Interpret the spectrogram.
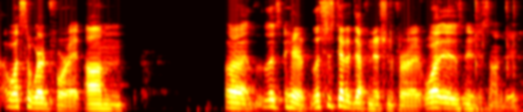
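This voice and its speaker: Male livestream host, sharp bright tone, middle pitch, loose rambling sweary chat. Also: expressive, normal speed. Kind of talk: casual chat.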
